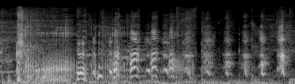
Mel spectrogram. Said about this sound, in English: We've really started playing fart sound effects during the podcast.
